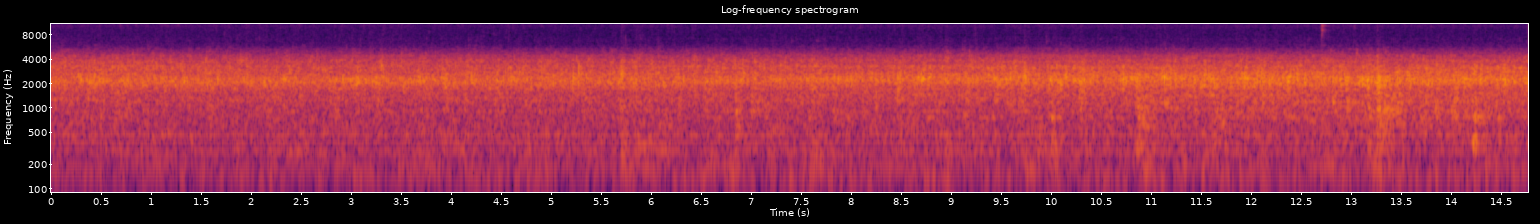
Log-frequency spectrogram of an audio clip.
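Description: Chicken pieces deep-frying in oil in a pan: a steady sizzle and crackle that grows slightly louder in the second half.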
